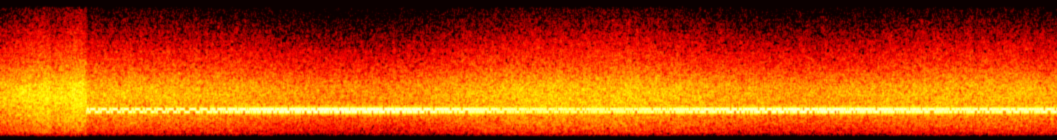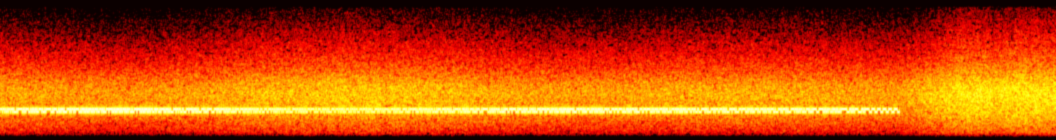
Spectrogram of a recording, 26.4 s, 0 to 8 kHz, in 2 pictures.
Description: NAVTEX (SITOR-B), 100 baud, 170 Hz shift, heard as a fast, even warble, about 1700 Hz centre, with radio static. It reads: 12062 81366 36123 50164 50809 19480 26874 55691 29458 15403 24549 51365 06452 20360 08681 96538 09420 79031 10538 54528 23163 73921 08079 61210 98563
